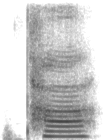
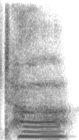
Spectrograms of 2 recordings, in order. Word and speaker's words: 她: Next up, same pronunciation, 她, but this means she or her. Even though it sounds the same, so in spoken Chinese,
